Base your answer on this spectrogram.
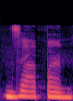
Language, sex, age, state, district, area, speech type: Nepali, female, 60+, West Bengal, Jalpaiguri, urban, spontaneous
